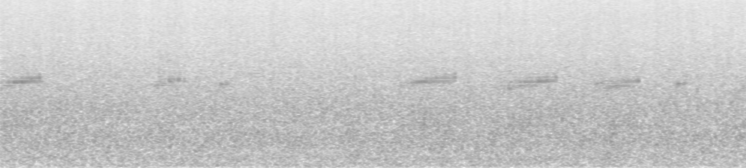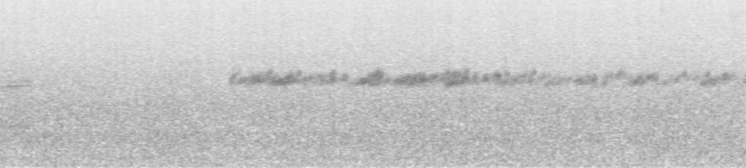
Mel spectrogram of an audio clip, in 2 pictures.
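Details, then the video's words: Scattered short frog trills by a forest river at first, a few seconds apart, then from about thirteen seconds a louder, nearly continuous rattling chorus of croaks, all under steady river hiss. "River and Frogs sleep sounds"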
